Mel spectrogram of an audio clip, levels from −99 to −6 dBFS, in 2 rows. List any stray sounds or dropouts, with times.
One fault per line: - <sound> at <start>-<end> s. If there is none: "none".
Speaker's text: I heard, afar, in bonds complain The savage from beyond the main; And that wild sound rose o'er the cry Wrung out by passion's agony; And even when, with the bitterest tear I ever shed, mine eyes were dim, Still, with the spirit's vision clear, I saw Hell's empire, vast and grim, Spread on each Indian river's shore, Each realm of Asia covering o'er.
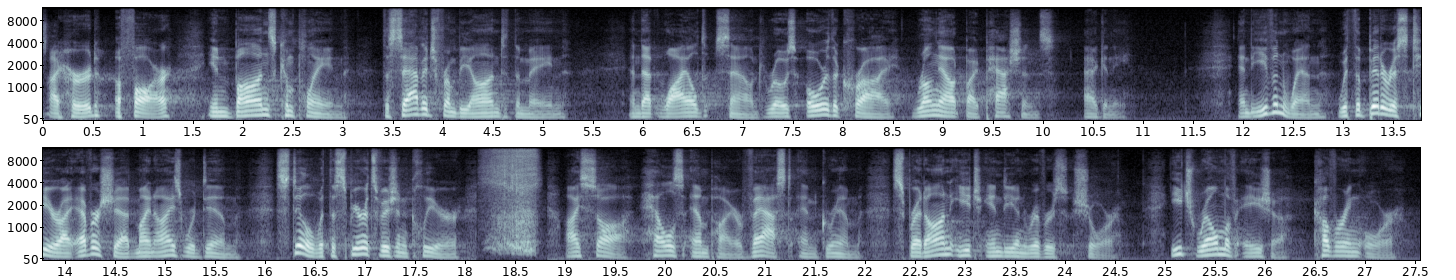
- sniff at 18.1-18.8 s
